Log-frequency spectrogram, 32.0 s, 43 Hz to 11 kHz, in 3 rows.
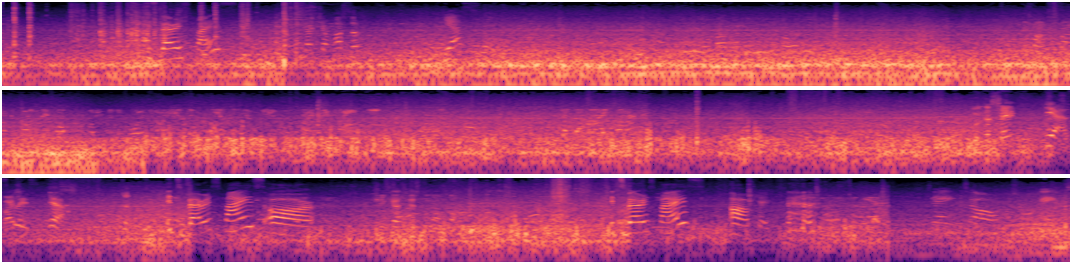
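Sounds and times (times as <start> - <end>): low traffic engine rumble: 0.0 - 32.0
traffic din: 0.0 - 32.0
indistinct voices of passers-by: 0.6 - 32.0.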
